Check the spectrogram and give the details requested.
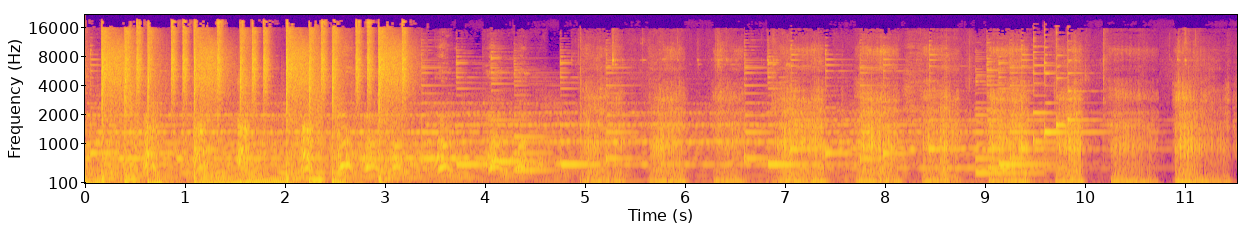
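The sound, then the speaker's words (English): A dog barks loudly, with a rapid flurry of barks at first, then a steady, rhythmic series of sharp woofs, about one every second. No one speaks. “Oh, man, dog. Dog. Dog.”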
